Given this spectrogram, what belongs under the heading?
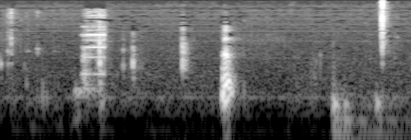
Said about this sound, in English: There was a delivery coming in, and there was intercom buzzing there. So apologies.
